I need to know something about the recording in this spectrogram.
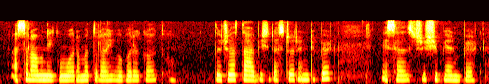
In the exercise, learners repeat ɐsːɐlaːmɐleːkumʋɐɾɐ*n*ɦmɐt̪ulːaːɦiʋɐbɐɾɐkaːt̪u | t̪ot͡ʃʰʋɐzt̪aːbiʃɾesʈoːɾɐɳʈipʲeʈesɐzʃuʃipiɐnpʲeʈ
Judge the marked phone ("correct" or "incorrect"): incorrect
